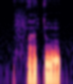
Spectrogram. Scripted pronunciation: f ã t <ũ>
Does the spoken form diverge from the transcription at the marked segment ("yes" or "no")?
no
